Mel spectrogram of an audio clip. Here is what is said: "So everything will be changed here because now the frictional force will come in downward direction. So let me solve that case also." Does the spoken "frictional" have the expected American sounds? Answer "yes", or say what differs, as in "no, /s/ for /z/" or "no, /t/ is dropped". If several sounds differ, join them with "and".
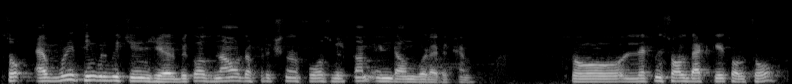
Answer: no, /n/ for /l/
